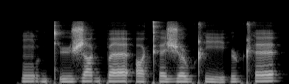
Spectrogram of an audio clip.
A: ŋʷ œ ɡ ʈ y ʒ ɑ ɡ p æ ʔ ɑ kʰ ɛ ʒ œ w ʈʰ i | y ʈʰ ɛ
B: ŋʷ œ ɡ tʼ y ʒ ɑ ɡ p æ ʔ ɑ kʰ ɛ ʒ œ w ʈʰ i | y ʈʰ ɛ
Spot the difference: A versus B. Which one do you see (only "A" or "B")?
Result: B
